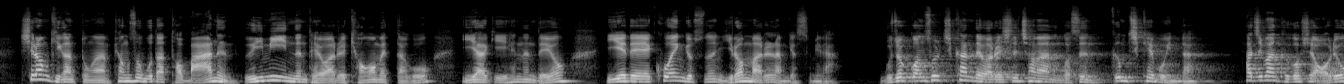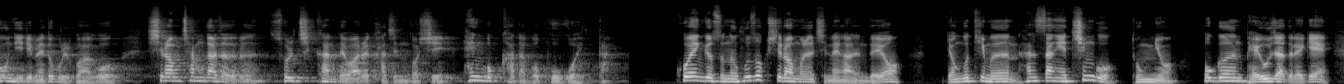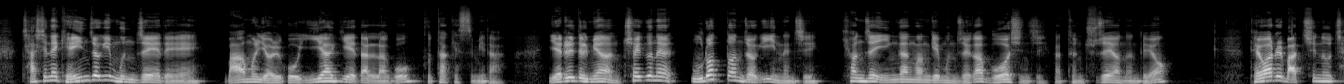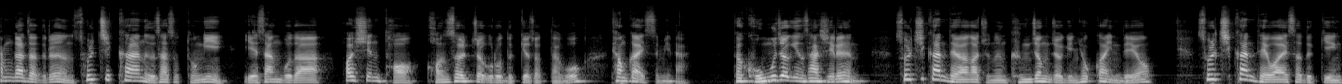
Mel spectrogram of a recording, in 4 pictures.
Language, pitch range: Korean, 90-150 Hz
